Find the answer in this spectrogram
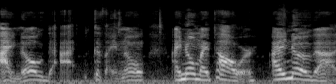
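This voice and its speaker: With an American accent, a woman speaks fairly slowly in a raised, projected voice with an animated tone and very wide pitch swings, amid noticeable background noise. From South Texas. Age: 40s. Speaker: livestreamer. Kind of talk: livestream rant.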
